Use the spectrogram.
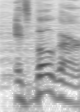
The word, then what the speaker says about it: Bogart: It gets said both ways all the time. Yeah, it's Bogart, right?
